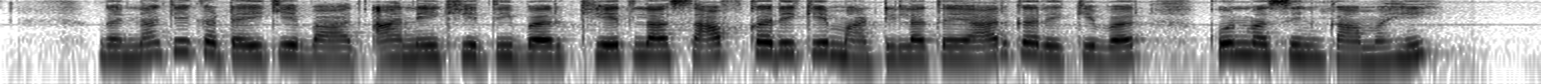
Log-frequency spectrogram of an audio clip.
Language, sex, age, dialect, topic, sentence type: Chhattisgarhi, female, 41-45, Central, agriculture, question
